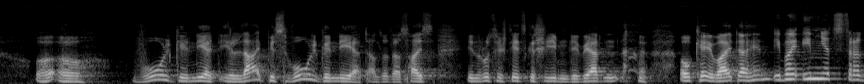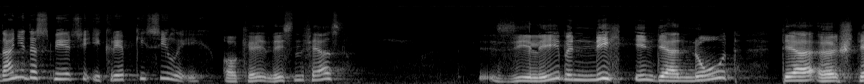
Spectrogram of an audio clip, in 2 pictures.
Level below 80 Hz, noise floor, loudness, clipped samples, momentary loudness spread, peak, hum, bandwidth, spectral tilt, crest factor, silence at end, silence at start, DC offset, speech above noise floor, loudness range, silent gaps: -66 dBFS; -61 dBFS; -25 LUFS; under 0.1%; 13 LU; -4 dBFS; none; 17 kHz; -6 dB/octave; 20 dB; 0 s; 0.35 s; under 0.1%; 36 dB; 6 LU; none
